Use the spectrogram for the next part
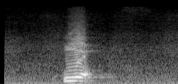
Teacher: ▁这也是不对的哦。▁v▁w▁a▁vo▁vo▁voyage。▁这个时候呢是非常考验我们嘴巴的灵活度了，要每一个音都发到位，但是呢又不能拖太长，要快速的略过。我们再来试几遍▁voyage▁voyage。▁那如果大家觉得要快速的略过呢比较的困难，那我们在开始的阶段可以慢慢的来，关键呢还是在于一点，每一个音都要到位，不要吞音哦。好啦，刚才呢我们已经学习了三个半元音当中的▁ye▁和▁wo，▁那么剩下的一个是什么呢？我们今天要学习的最后一个半元音呢是▁yue约，约，约，是不是？约， 听起来有一点像中文里约会的约呢，但是还是嘴型要小很多，发音呢也短促很多 。约，约，约，约，约。它的发音部位和开口度啊，是和音素吁基本相同的，把吁短促的发出来，基本上呢就变成了约，约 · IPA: ɥ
